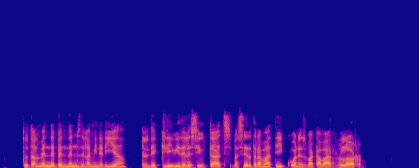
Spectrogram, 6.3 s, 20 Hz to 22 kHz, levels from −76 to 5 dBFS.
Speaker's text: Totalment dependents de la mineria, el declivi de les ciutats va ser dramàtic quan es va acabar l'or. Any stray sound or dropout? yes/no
no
